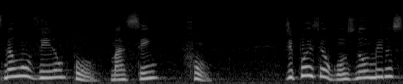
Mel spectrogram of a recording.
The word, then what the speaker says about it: 分: Em Hatiji Jilgofumai, vocês não ouviram pum, mas sim fum. Depois de alguns números, a pronúncia correta para a palavra minuto é fum.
